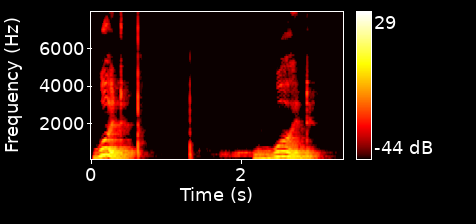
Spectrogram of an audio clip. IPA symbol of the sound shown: wʊd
